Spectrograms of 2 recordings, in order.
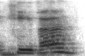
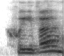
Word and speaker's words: Aoife: So I say Kiva, and I know you would say Quiva.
